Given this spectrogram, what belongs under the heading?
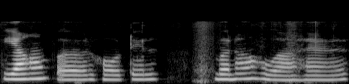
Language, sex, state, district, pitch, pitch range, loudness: Hindi, female, Chandigarh, Chandigarh, 230 Hz, 215-240 Hz, -20 LUFS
